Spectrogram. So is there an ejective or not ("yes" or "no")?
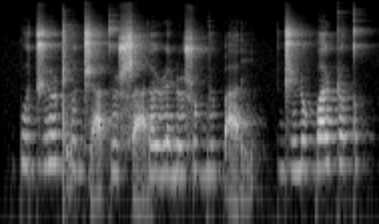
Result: no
